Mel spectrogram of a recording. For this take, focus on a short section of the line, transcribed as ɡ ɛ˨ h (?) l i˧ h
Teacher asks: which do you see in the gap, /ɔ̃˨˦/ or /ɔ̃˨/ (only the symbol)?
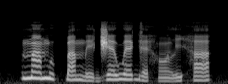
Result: ɔ̃˨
